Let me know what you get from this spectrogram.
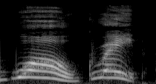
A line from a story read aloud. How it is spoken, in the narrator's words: someone yell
